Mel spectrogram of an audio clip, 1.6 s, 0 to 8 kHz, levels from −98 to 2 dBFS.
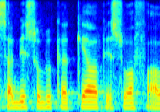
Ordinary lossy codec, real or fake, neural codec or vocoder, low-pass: none; fake; codec, 16 kHz, 8 kbps, FunCodec, trained on Chinese and English, 25 frames a second; none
